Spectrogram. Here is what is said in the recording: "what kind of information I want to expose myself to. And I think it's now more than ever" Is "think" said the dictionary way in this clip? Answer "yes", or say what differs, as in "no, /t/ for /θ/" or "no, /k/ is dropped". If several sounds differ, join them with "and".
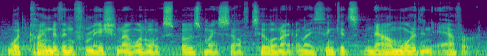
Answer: yes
